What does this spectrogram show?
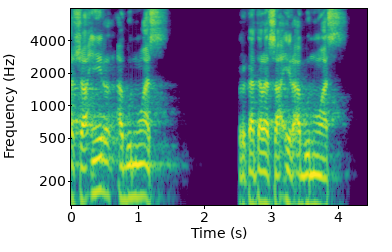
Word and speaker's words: Abu Nuwas: Qala syair Abu Nuwas, berkatalah syair Abu Nuwas, ada yang bacanya Abu Nawas, bidomin nuni, dengan domah nunnya, Abu Nuwas, wabil wawi, dan dengan wawu Nuwas.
